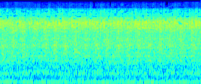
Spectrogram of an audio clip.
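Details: Loud rough idle with deep uneven thumping, valve cover off. Valves partly dry but moving. Owner suspects the cam, or a valve heard through a hose. Blaster tried; cause unconfirmed.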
